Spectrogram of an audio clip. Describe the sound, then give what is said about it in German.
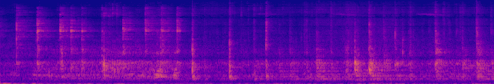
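Young people drum rapidly and irregularly on a truck fender, a dense clatter of sharp metallic hits with bright, clanging overtones, fairly loud and continuous with no voices. “Das ist ein LKW-Kotflügel, das sieht man natürlich jetzt hier nicht.”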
